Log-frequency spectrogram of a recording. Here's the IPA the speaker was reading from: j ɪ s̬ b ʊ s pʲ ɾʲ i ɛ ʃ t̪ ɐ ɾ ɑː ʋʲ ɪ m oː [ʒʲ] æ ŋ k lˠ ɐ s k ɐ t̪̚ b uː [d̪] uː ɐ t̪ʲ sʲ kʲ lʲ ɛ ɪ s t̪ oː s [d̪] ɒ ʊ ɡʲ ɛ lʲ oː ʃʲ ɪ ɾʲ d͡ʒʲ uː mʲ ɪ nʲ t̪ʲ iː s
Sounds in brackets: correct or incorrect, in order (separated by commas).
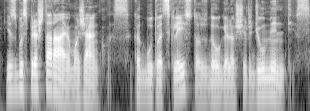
correct, incorrect, correct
